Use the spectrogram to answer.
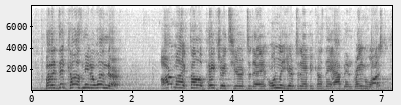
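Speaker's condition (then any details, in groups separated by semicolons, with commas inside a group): No condition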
